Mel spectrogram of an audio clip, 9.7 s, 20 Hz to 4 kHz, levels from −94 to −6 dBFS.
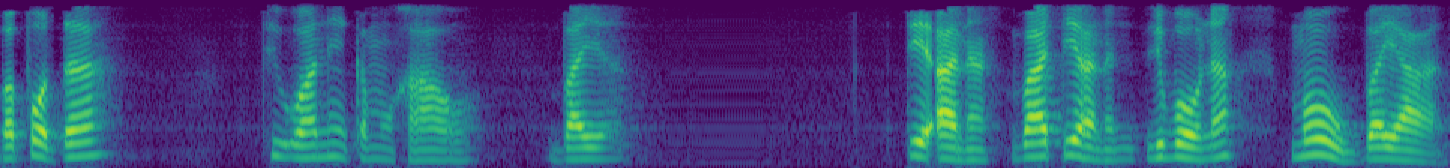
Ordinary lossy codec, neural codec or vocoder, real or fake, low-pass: MP3, 32 kbps; codec, 16 kHz, about 1 kbps, DyCAST, with the encoder's durations; fake; 3.6 kHz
